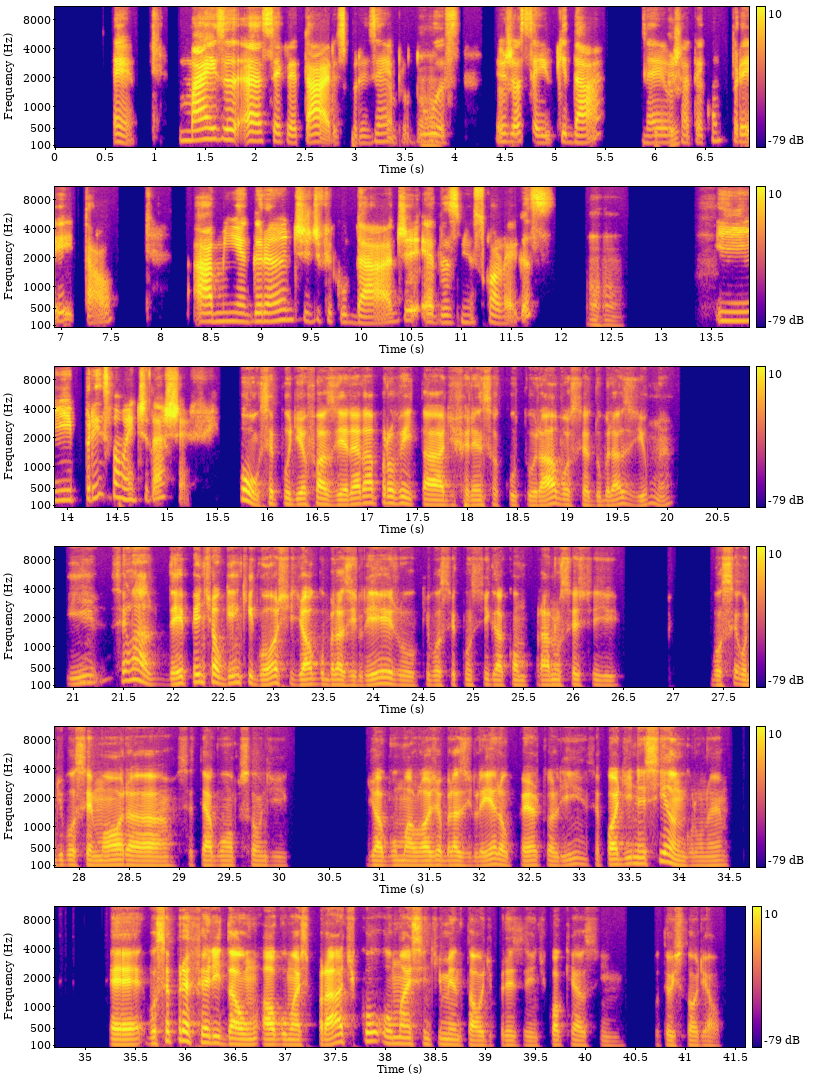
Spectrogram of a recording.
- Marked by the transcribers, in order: other background noise; tapping
- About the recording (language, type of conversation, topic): Portuguese, advice, Como posso encontrar presentes significativos para pessoas diferentes?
